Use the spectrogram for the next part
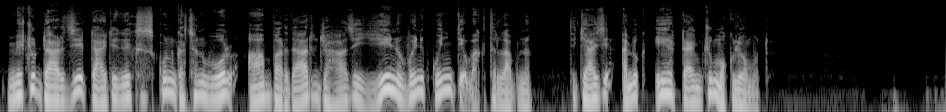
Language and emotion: Kashmiri, fearful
